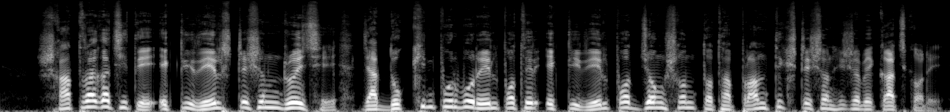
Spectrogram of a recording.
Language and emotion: Bengali, neutral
